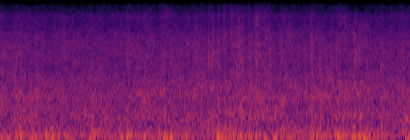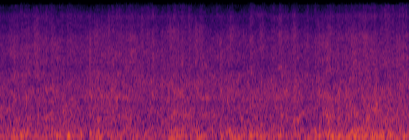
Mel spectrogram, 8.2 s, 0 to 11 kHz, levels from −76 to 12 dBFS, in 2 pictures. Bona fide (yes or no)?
no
